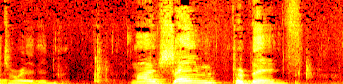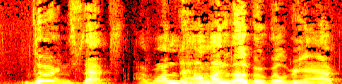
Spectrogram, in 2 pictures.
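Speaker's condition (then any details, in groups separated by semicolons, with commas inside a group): Cerebral palsy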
